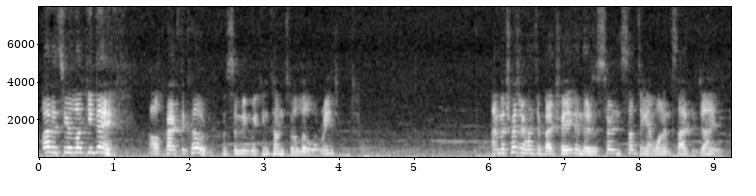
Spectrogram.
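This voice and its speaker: A man voicing a smooth-talking male treasure hunter with an attempted Italian mobster accent, bargaining persuasively. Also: high-pitched, expressive, fast talker, a bit bright, soft background music, rough recording. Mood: scheming.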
